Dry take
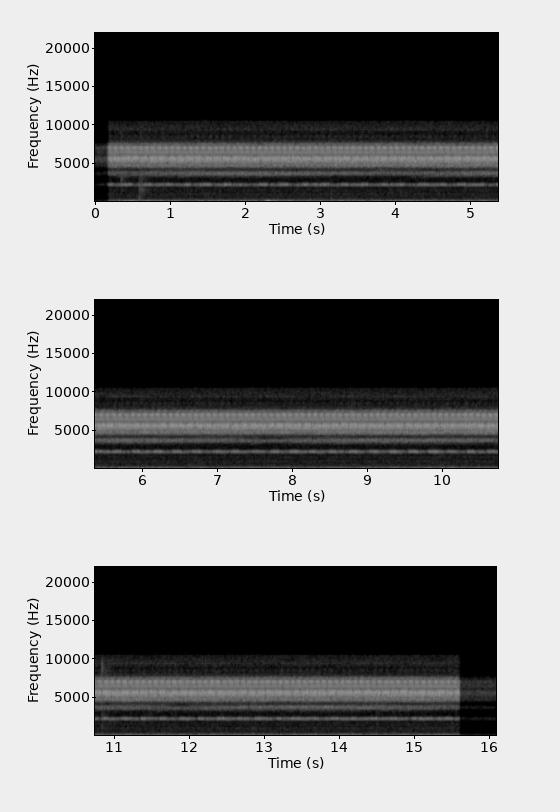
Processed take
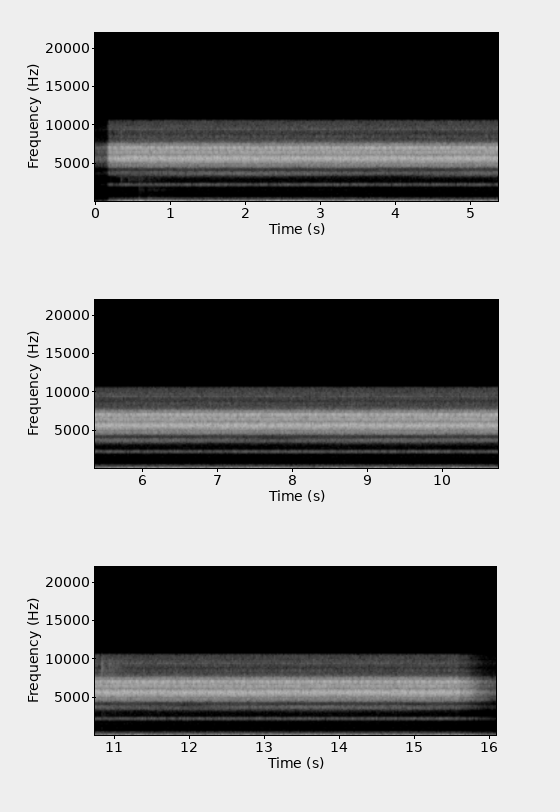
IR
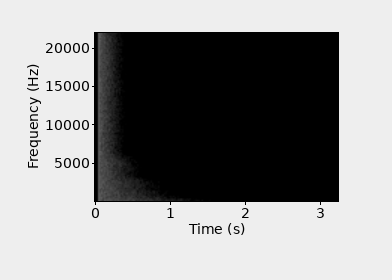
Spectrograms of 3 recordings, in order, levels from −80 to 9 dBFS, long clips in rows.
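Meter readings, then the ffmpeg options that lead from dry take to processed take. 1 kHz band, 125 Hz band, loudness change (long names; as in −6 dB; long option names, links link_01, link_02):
can't be measured, +10.5 dB, +12.5 dB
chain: -filter_complex "[0:a]firequalizer=gain_entry='entry(230,0);entry(460,-6);entry(670,-26);entry(5900,6)':delay=0.05:min_phase=1,asplit=2[link_01][link_02];[1:a]atrim=start_sample=2205,asetrate=37485,aresample=44100,adelay=106[link_03];[link_02][link_03]afir=irnorm=-1:irlink=0,volume=-5dB[link_04];[link_01][link_04]amix=inputs=2:normalize=0,volume=6dB"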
